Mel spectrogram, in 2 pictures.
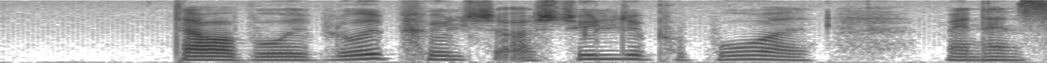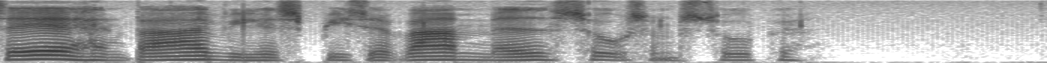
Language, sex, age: Danish, female, 36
